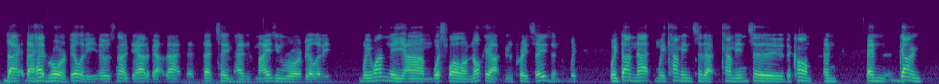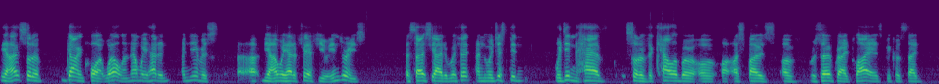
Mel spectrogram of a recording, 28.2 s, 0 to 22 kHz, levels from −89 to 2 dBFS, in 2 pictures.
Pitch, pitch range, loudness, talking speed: 145 Hz, 130-165 Hz, -25 LUFS, 190 wpm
